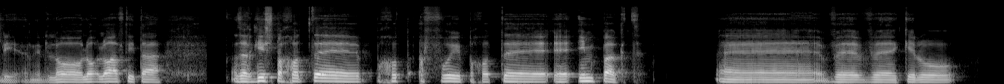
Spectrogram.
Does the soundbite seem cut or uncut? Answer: uncut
